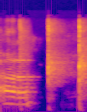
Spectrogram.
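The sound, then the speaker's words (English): A brief voiced sound, then two sharp hand claps spaced about half a second apart, each a crisp, loud slap with a quick fading tail. “I'm not going to be able to do that, but I could clap you some.”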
